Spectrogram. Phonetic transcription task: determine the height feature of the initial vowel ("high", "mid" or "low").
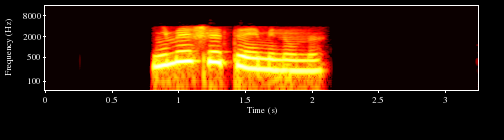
high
